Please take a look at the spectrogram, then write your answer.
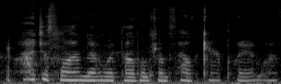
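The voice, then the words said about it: Comedic Mr. Garrison-like character voice. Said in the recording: “That is not my Stephanie impression ... I didn't know you were friends with Mr. Garrison ... I think that voice is kind of a ripoff ... Mine is kind of a ripoff of Jim Gaffigan”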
